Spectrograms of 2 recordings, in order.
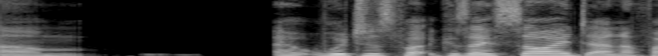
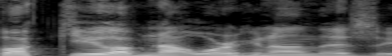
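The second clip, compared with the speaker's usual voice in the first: ordinary delivery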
